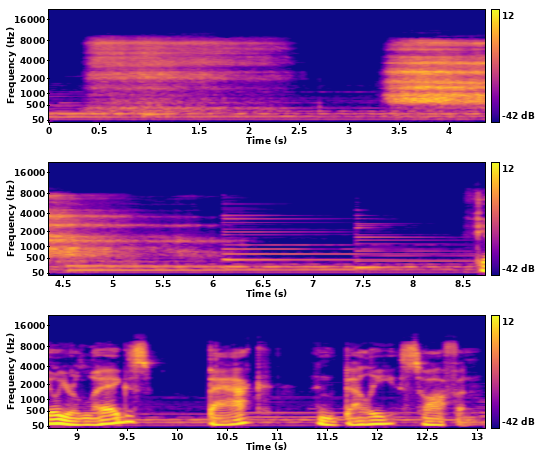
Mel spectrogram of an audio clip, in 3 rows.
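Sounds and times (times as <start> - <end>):
soft sustained musical tones: 0.0 - 13.0
deep breath in and out through the mouth: 0.3 - 2.5, 3.3 - 6.2
speech: 8.7 - 13.0.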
